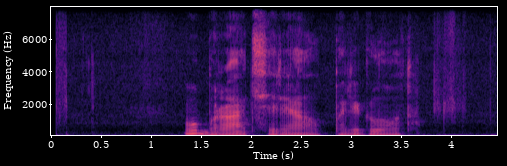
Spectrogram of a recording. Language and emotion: Russian, sad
